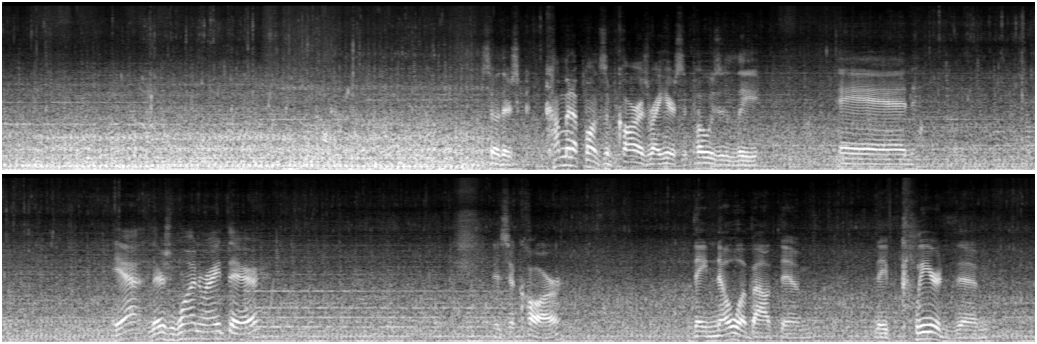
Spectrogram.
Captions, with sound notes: (boat engine running and serious music) Coming up on some cars right here, supposedly. And.. Yeah, there's one right there. There's a car. They know about them, they've cleared them.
